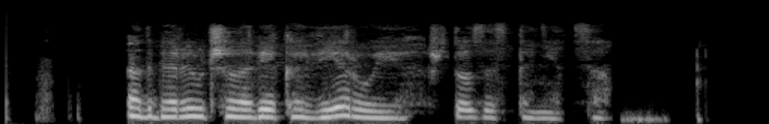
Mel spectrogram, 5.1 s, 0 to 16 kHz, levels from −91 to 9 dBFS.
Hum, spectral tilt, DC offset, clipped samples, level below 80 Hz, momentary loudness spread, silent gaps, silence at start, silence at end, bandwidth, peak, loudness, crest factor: none; -6.5 dB/octave; under 0.1%; under 0.1%; -68 dBFS; 19 LU; 3.76-3.82 s, 4.08-4.13 s, 4.46-4.63 s; 0.85 s; 0.45 s; 7.6 kHz; -6 dBFS; -23 LUFS; 18 dB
